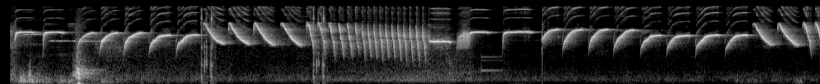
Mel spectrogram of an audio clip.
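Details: Canary song used to prompt other canaries to sing: bright, rapidly repeated descending whistled notes, a fast buzzy trill in the middle, then steady rising-falling chirps at about four per second.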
